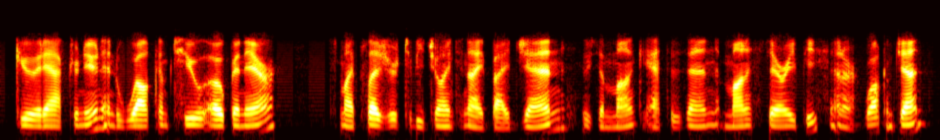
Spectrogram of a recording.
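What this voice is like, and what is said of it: Voice deeper than usual. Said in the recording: “my voice is a little deeper today ... A little deeper”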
